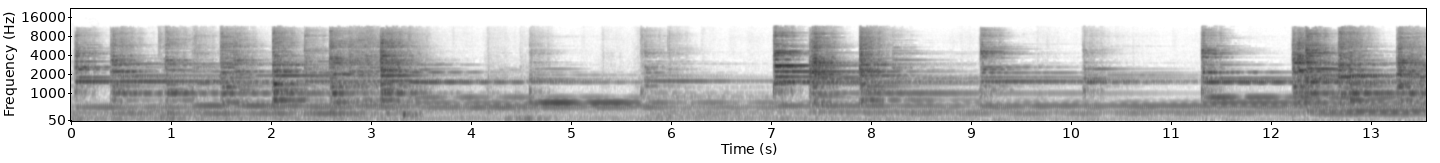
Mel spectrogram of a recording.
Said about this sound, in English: Some of the instruments in this unique orchestra were custom-made for the elephants, including a gong fashioned from a circular saw that had been confiscated from an illegal logging operation.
